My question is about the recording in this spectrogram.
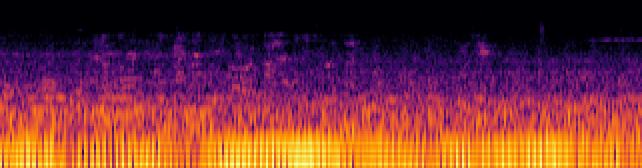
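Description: Outdoor city ambience: a steady low rumble of traffic under indistinct voices talking.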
